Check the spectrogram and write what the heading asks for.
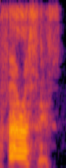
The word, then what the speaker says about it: Pharisees: 바리새, 페리새. F 발음 나는 거야. Pharisees.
